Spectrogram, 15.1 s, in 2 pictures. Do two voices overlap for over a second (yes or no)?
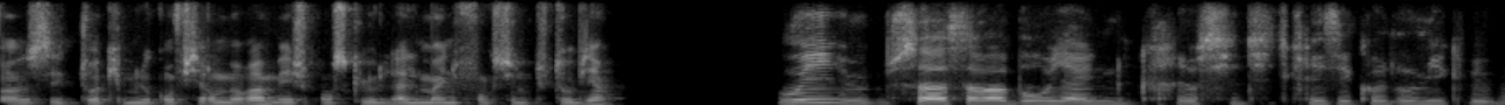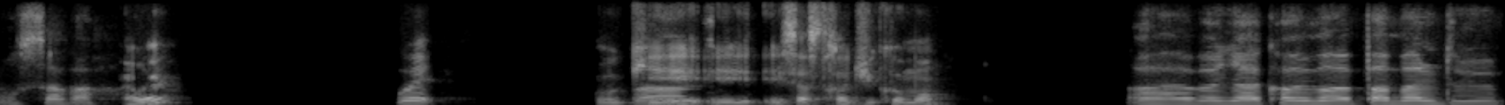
no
